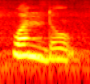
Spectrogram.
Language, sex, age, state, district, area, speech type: Kannada, female, 18-30, Karnataka, Tumkur, rural, read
